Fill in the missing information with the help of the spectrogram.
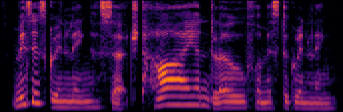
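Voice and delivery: usual speaking voice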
